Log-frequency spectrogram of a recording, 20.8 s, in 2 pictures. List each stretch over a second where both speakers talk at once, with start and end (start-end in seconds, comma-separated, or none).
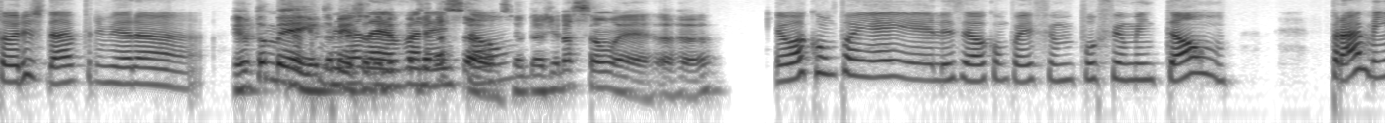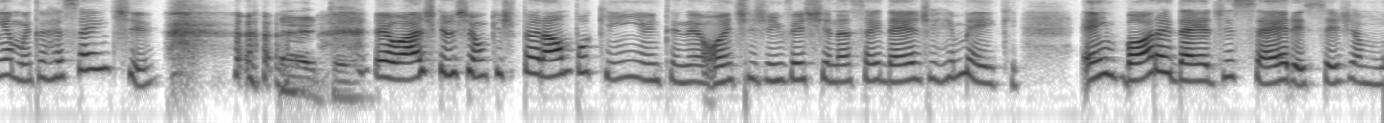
2.1-3.9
